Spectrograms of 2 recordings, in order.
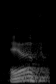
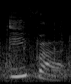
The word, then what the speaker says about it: Aoife: AF Griffin. Griffin. Aoife.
